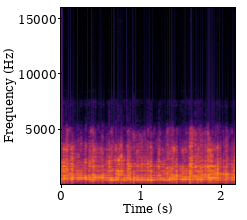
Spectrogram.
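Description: Music from a piano-and-voice song: a held, buzzy note with a rough, grainy texture.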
